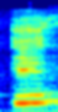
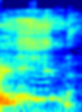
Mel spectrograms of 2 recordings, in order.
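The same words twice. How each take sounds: First: Said in the usual way. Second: "in" with an h put on the front, "hin"; Jamaican pronunciation. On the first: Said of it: "Most Jamaicans don't say in". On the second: Shown as a demonstration. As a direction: breathe an h before "in": "hin". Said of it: "they tell you in".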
